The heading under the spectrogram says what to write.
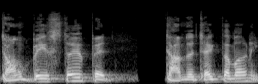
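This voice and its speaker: A man's put-on character voice at medium pitch, with lively intonation and a moderate pace. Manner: stern, barking commands.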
